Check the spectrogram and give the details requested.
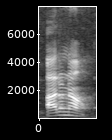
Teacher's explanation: The T sound is dropped with the word don't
